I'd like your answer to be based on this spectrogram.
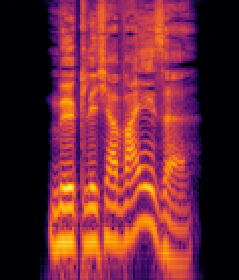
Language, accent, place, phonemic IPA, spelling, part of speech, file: German, Germany, Berlin, /ˈmøːklɪçɐˈvaɪ̯zə/, möglicherweise, adverb, De-möglicherweise.ogg
- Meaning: 1. possibly, potentially 2. perhaps 3. conceivably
